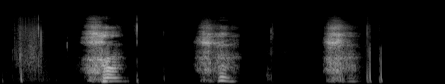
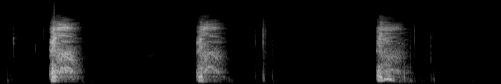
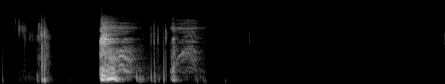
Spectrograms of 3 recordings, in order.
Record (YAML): exhalation_length: 4.5 s
exhalation_amplitude: 21946
exhalation_signal_mean_std_ratio: 0.36
three_cough_length: 5.0 s
three_cough_amplitude: 32466
three_cough_signal_mean_std_ratio: 0.28
cough_length: 4.5 s
cough_amplitude: 31627
cough_signal_mean_std_ratio: 0.22
survey_phase: beta (2021-08-13 to 2022-03-07)
age: 45-64
gender: Male
wearing_mask: 'Yes'
symptom_cough_any: true
symptom_runny_or_blocked_nose: true
symptom_sore_throat: true
symptom_fatigue: true
symptom_headache: true
smoker_status: Never smoked
respiratory_condition_asthma: false
respiratory_condition_other: false
recruitment_source: Test and Trace
submission_delay: 2 days
covid_test_result: Positive
covid_test_method: LAMP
